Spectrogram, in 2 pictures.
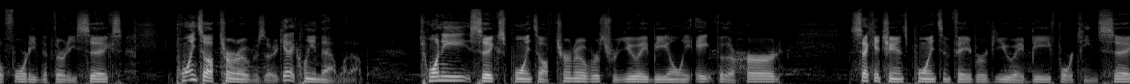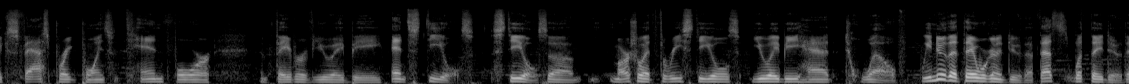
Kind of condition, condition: setting, busy venue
